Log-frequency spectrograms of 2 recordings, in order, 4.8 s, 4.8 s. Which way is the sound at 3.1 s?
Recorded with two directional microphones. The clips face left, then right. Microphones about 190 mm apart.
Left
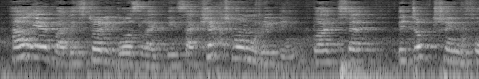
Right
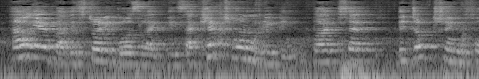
50° left (ahead or behind).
